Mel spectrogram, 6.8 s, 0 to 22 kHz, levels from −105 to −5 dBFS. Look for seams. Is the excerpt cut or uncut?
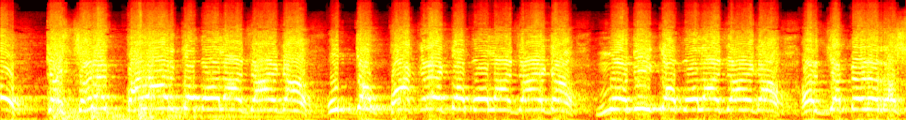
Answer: uncut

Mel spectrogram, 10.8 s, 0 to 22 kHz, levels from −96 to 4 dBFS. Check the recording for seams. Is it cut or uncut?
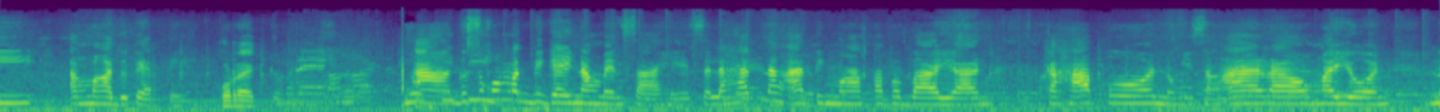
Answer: cut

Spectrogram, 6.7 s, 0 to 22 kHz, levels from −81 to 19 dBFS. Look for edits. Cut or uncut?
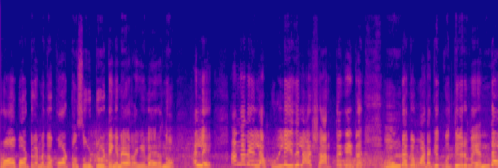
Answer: uncut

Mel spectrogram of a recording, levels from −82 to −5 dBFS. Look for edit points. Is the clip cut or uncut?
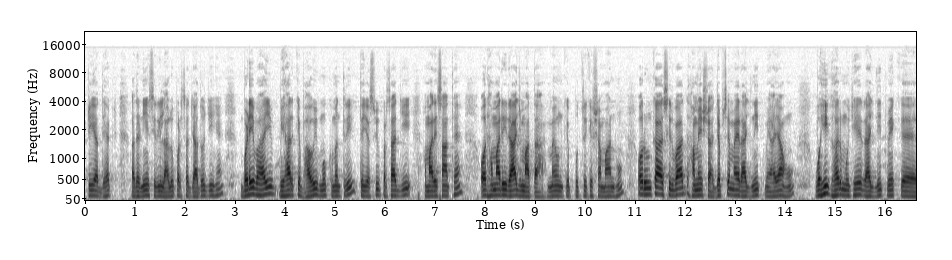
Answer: uncut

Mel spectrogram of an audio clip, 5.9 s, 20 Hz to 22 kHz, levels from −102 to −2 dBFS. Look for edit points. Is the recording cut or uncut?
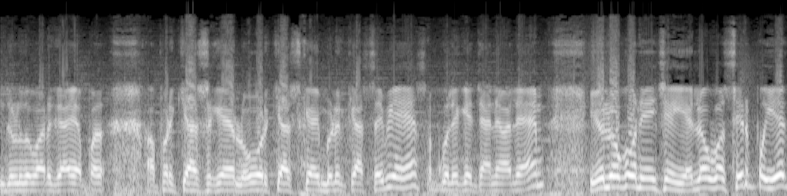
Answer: uncut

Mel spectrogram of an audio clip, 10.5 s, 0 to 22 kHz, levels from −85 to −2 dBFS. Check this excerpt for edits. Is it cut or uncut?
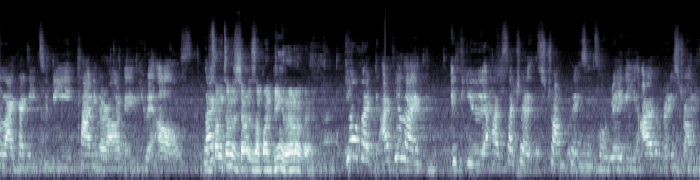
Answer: uncut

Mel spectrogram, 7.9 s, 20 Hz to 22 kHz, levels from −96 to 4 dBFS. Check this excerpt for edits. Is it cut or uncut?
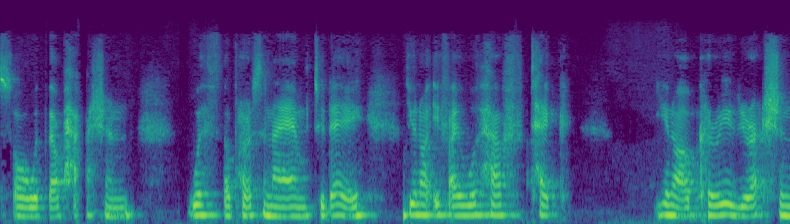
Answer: cut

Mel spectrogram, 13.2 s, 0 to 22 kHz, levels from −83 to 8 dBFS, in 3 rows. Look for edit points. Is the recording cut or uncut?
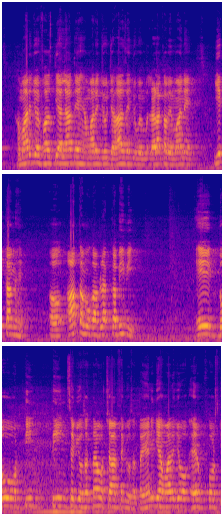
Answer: uncut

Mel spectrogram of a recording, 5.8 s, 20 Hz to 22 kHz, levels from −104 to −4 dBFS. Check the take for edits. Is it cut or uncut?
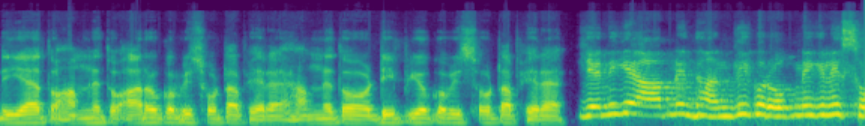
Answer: cut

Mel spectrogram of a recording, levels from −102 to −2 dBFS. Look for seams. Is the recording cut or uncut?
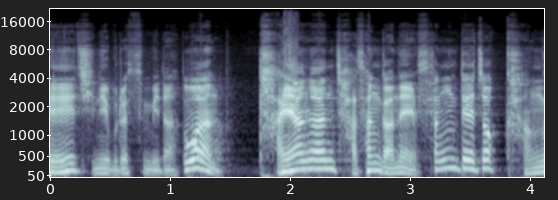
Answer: cut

